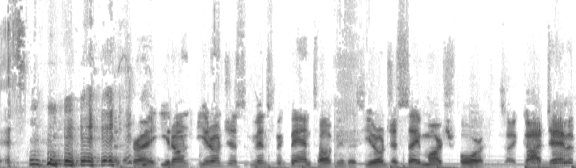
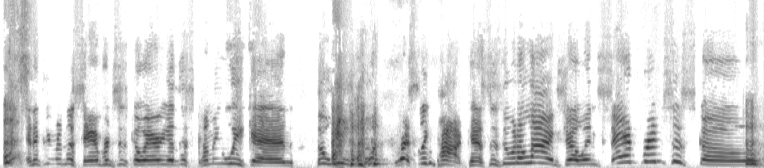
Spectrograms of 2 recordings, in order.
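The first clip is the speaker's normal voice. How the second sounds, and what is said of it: Cheesy wrestling-promo announcer voice. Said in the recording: “watching wrestling promos and then putting on the cheesiest voice possible”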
